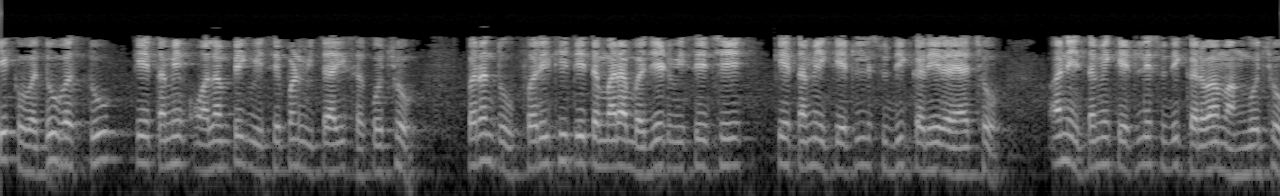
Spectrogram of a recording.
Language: Gujarati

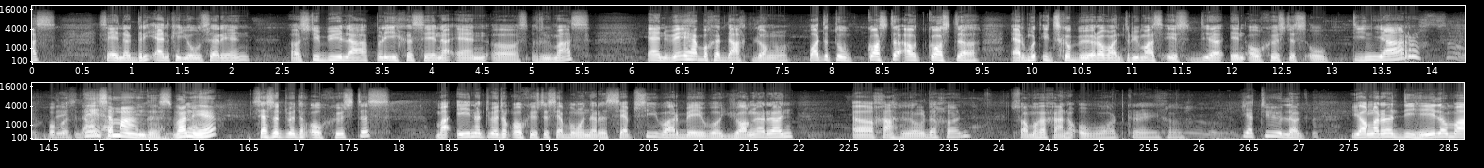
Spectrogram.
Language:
Dutch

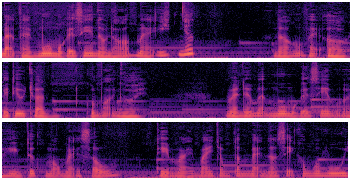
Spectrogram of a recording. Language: Vietnamese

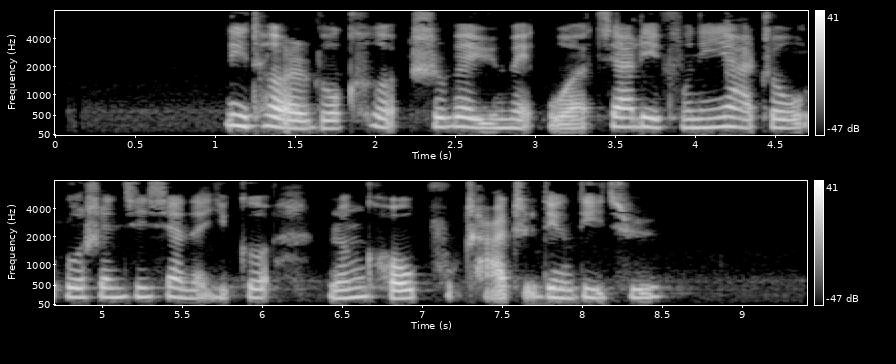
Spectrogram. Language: Chinese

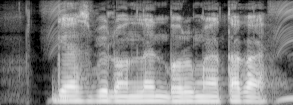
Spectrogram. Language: Marathi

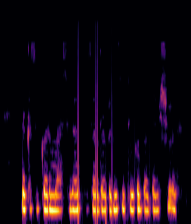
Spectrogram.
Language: Pashto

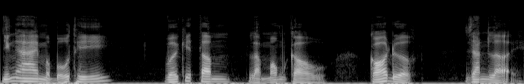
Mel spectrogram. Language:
Vietnamese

